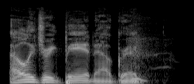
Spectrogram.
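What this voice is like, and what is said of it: Put-on Boston accent. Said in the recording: “How do you have an accent?”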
